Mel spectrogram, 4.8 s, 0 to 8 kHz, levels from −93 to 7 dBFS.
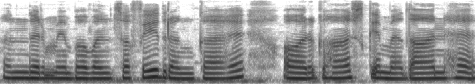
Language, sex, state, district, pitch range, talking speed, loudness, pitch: Hindi, female, Jharkhand, Ranchi, 200-215 Hz, 150 wpm, -14 LUFS, 205 Hz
